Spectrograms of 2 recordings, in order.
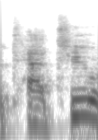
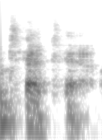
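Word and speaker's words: Tautou: Yeah, it's either Tattoo or Tatao. Let's go Tatao.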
